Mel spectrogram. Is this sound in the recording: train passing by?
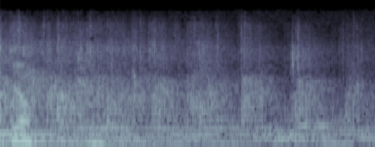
no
